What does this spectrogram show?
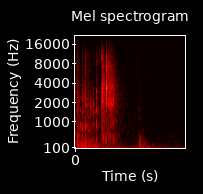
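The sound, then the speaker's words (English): A short, bright clatter of dice tumbling and clicking through a small dice tower for a stealth check, with a softer rattle trailing off just after, with no talking. “this is a little dice tower.”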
